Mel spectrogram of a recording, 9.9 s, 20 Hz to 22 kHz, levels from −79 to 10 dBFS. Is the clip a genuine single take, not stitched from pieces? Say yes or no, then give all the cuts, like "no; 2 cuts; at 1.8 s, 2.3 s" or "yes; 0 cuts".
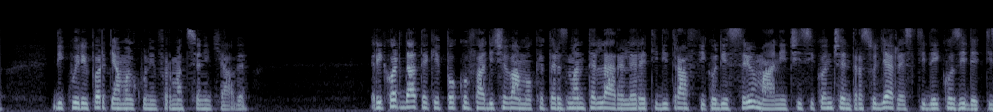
yes; 0 cuts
